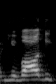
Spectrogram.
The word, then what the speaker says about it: Uvalde: Is it called Uvalde? Am I pronouncing that right? – That sounds right. – Okay, Uvalde, Texas, where an 18-year-old, I believe he is Latinx or Hispanic, shot 19 elementary school students and two teachers.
